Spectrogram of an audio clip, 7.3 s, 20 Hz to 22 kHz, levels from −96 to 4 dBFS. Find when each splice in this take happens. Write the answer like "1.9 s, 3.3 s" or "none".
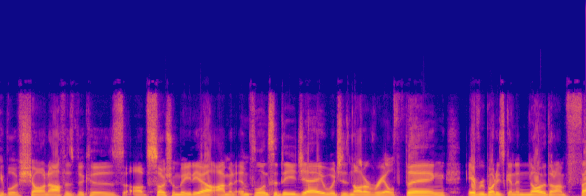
none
